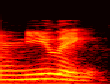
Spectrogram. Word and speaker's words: kneeling: you are kneeling okay so the K is silent because where it is kneels bowing bowing is different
